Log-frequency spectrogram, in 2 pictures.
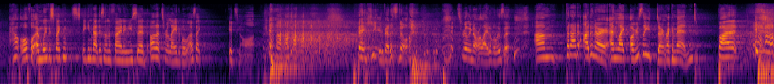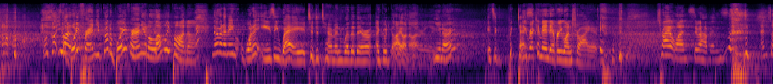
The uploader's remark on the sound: The cut down interviews from our LIVE SHOW!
